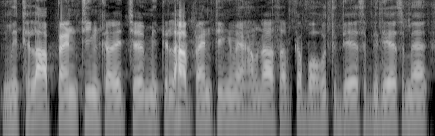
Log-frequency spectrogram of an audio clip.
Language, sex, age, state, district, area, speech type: Maithili, male, 45-60, Bihar, Madhubani, rural, spontaneous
